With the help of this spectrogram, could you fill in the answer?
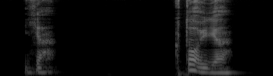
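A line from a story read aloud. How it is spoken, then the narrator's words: Confused mutter. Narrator (Russian): растерянно пробормотал он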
